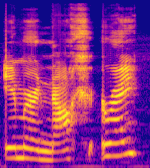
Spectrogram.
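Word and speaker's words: Immernachtreich: She was supposed to be saying immer Nachtrei, which means always night land, but she kept kind of inserting a K there instead of doing the CH like H sound.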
